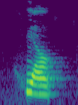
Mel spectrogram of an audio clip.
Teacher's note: a flower in Northern Mandarin is a combination of 花 plus unstressed 儿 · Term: 儿 transformation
